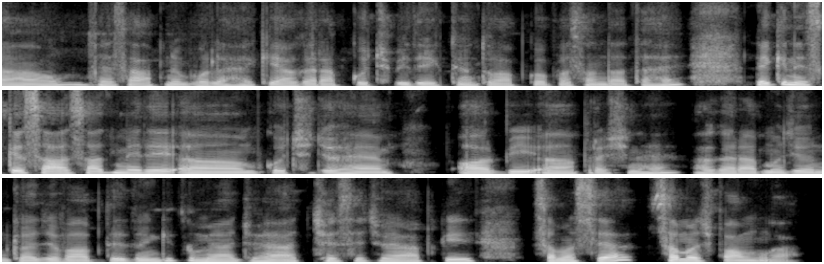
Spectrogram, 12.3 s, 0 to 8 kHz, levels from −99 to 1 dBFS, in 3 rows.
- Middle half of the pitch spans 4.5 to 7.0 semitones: No, average, 3.3 semitones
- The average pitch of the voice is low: Yes, low, 120 Hz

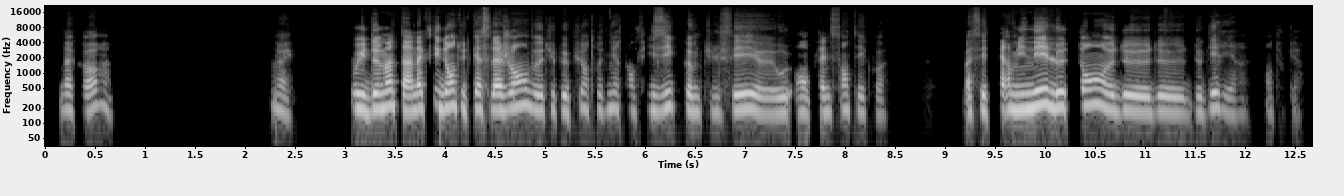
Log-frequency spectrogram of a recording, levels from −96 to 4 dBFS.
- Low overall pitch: No, medium, 185 Hz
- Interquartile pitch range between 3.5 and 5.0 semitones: No, average, 2.8 semitones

